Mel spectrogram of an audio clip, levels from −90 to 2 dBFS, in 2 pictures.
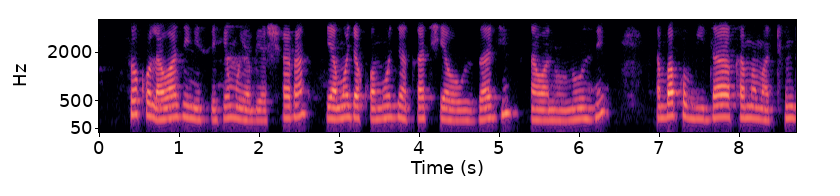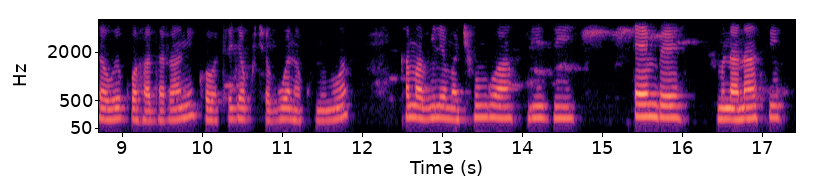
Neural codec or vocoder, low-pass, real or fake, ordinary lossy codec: none; 3.6 kHz; real; Opus, 24 kbps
